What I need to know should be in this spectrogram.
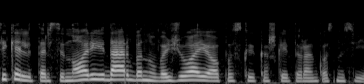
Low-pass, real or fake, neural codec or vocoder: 7.2 kHz; fake; codec, 16 kHz, 16 kbps, FreqCodec, larger model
